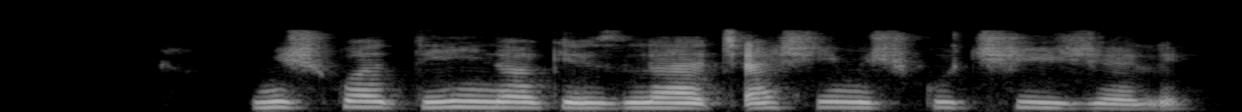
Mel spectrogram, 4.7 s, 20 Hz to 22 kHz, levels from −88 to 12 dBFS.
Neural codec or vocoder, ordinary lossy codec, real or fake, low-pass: vocoder, 22.05 kHz, 80 mel bands, WaveNeXt; Opus, 64 kbps; fake; 7.2 kHz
